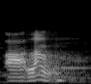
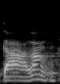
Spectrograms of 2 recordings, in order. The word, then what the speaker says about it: Alang: So some people will say Ga Lang, and my people say A Lang, so that's why A Lang in this work.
